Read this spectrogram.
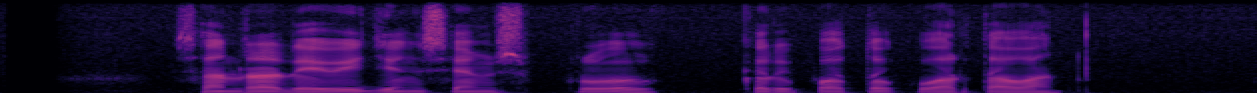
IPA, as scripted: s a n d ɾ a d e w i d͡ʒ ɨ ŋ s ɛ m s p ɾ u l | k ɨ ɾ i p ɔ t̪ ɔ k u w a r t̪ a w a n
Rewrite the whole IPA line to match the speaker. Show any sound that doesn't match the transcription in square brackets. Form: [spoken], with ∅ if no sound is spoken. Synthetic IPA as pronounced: s a n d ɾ a d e w i d͡ʒ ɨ ŋ s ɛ m s p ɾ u l | k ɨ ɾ i p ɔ t̪ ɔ k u w a r t̪ a w a n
